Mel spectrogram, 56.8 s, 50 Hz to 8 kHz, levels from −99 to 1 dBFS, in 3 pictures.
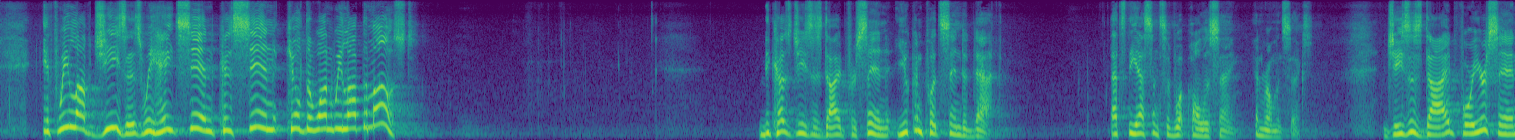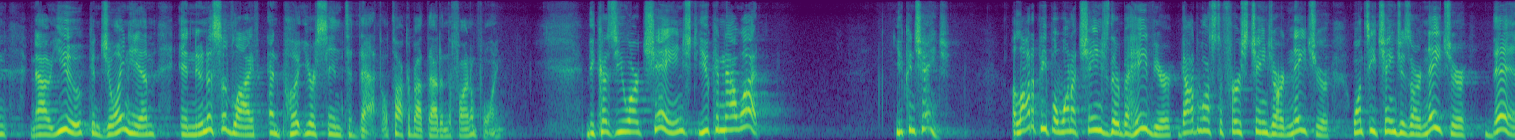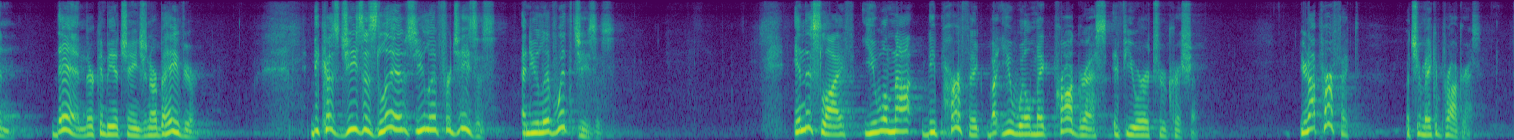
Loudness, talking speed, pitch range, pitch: -16 LUFS, 155 wpm, 170-250 Hz, 210 Hz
